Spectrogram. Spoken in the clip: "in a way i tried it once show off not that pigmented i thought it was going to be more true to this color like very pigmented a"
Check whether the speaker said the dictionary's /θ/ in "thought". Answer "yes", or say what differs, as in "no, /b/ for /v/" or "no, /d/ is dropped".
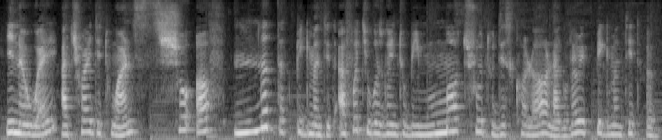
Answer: no, /f/ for /θ/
